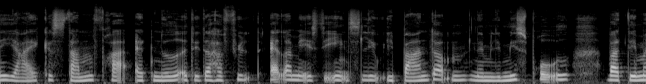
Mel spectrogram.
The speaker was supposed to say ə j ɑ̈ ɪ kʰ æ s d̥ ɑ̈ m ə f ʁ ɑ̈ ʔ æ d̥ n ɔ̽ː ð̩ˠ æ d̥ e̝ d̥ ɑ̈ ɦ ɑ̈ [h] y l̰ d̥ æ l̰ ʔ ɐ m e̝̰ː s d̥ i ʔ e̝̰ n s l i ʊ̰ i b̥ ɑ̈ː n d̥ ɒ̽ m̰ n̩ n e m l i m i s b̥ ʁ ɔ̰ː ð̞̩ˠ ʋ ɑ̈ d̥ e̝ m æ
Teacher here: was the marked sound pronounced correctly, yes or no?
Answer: no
